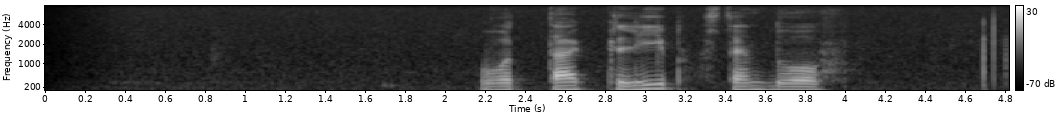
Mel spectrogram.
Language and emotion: Russian, neutral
